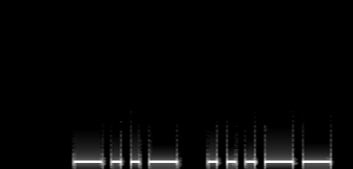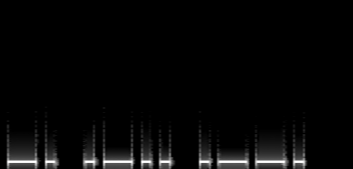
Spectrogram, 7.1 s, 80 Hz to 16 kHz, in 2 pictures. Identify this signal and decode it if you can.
Morse code, heard as a keyed tone, about 13 wpm, 800 Hz. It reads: X3NLP
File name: CW / DET / 1 6 1500C S A 12wpm 3440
